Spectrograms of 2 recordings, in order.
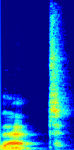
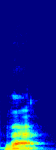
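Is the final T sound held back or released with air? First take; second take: released; held back. First: The final T is released with a puff of air. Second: The final T is held back without air. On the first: The speaker calls it wrong. "we don't say that" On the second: The speaker calls it right. "we stop the air from coming out with that last T sound"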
